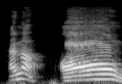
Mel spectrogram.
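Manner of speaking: ओम with a long held ओ; drawn-out vowel. Shown as a demonstration. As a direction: stretch the ओ in ओम slowly. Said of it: "जिसको लंबा खींचा जाए".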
